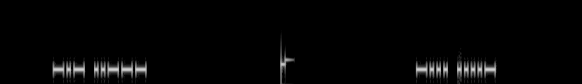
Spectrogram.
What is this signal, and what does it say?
Morse code, heard as a keyed tone, about 36 wpm, 700 Hz. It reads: K2 B4
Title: Single-Letter Single-Number 35wpm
